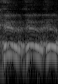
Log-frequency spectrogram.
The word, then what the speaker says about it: Hu: or the who um the hu i guess that's how it's pronounced that's what everybody was saying at the concert it was like who i was like who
